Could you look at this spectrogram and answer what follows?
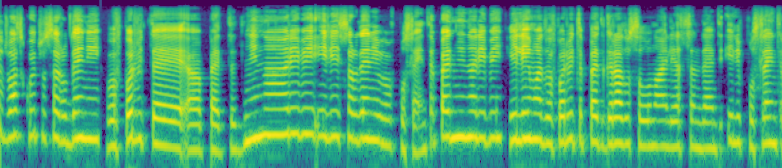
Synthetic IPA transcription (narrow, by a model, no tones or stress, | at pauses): od̪vaskoit̪ʊsəɾod̪ɛnivɐfpɤɾvit̪ɛpɛt̪d̪ninɐɾibiʔːlisɐɾod̪ɛnivɐfposlɛd̪nit̪ɛpɛd̪ninɐɾibiiliimət̪vɐfpɤɾvit̪ɛpɛt̪ɡɾad̪osɐlˠonailiɐsɛnd̪ɛnt̪ilifposlɛd̪nit̪ɛ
